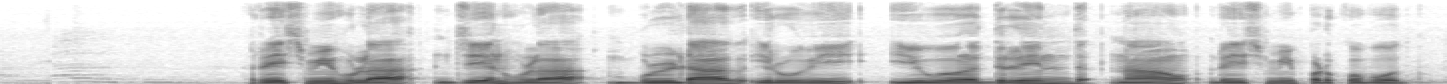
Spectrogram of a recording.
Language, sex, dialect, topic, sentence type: Kannada, male, Northeastern, agriculture, statement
